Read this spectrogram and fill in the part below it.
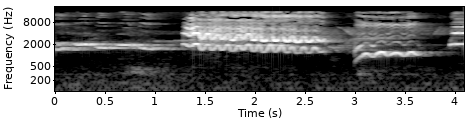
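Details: Masked laughingthrush singing as a lure to provoke other birds: a steady whistle, then a loud rapidly warbling, vibrato-like phrase, and a lower, rising warble after a short pause.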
